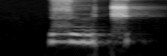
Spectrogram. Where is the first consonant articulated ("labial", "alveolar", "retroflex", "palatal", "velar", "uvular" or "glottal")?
alveolar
